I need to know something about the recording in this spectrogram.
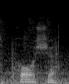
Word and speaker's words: Porsche: Plymouth, Polaris, Pontiac, and 90% of people get the name wrong. Call it Porsche. It's not Porsche, it's Porsche.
